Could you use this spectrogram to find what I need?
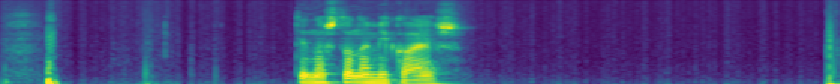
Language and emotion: Russian, neutral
